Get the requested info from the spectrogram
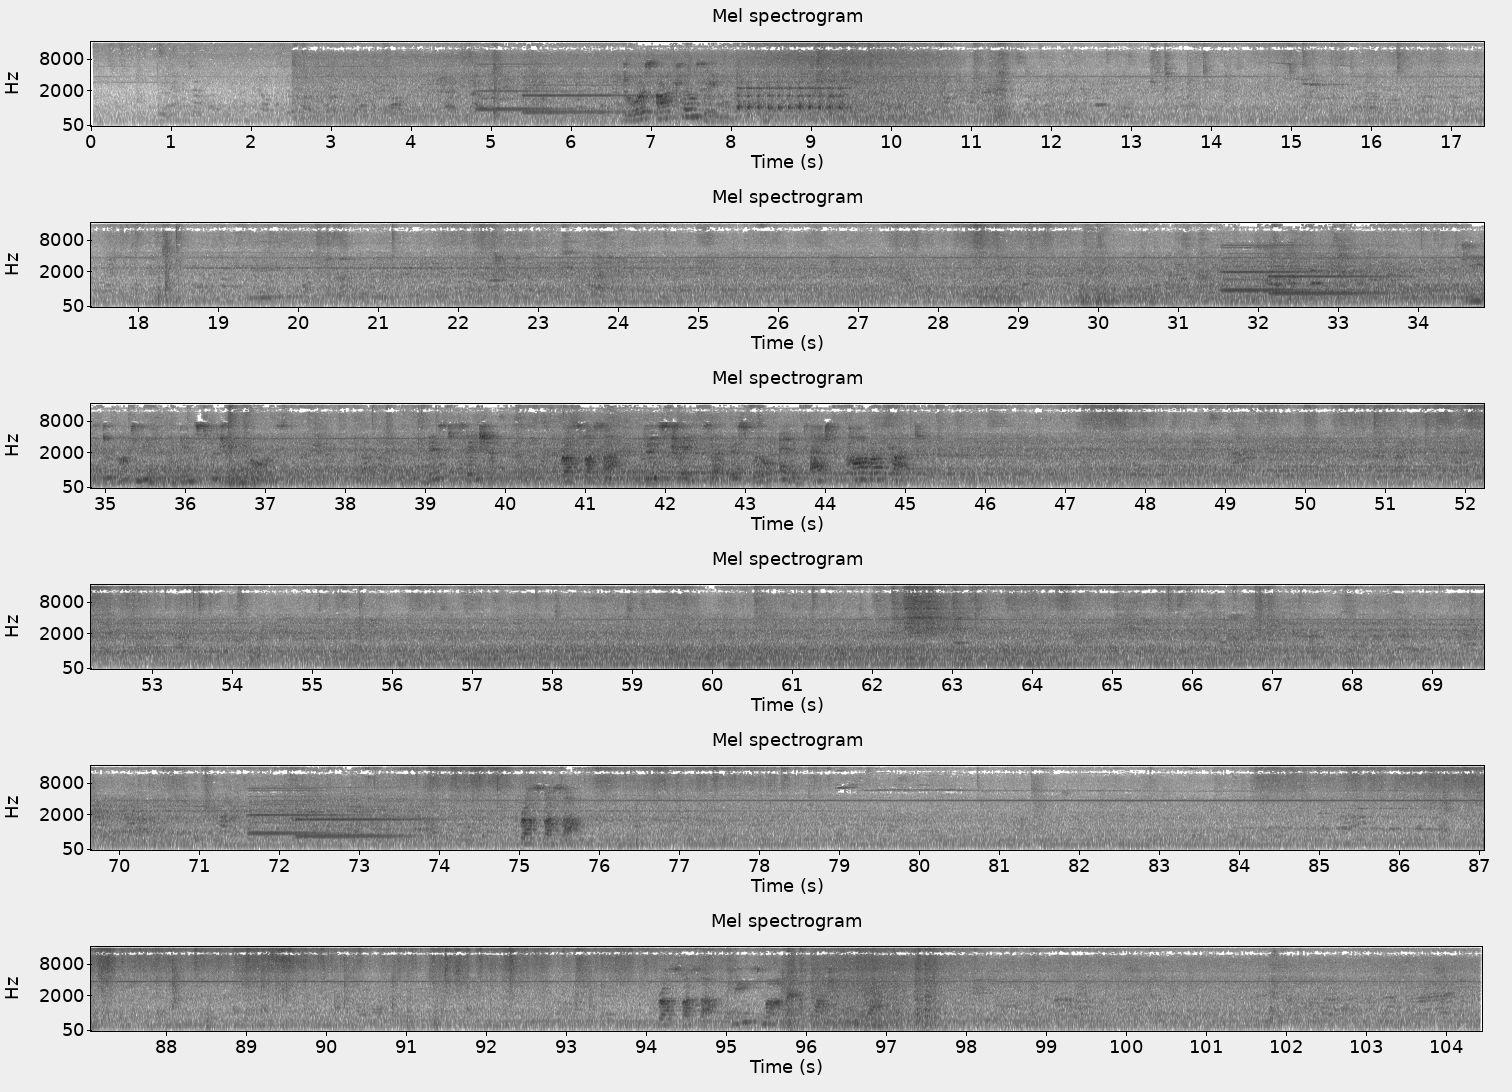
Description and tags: Singapore MRT In Train
Singapore MRT iPhone.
